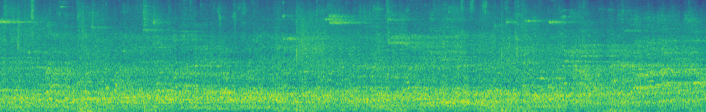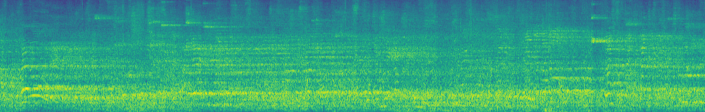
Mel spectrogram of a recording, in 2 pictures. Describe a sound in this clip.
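Men shout and call out across an echoing hall.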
